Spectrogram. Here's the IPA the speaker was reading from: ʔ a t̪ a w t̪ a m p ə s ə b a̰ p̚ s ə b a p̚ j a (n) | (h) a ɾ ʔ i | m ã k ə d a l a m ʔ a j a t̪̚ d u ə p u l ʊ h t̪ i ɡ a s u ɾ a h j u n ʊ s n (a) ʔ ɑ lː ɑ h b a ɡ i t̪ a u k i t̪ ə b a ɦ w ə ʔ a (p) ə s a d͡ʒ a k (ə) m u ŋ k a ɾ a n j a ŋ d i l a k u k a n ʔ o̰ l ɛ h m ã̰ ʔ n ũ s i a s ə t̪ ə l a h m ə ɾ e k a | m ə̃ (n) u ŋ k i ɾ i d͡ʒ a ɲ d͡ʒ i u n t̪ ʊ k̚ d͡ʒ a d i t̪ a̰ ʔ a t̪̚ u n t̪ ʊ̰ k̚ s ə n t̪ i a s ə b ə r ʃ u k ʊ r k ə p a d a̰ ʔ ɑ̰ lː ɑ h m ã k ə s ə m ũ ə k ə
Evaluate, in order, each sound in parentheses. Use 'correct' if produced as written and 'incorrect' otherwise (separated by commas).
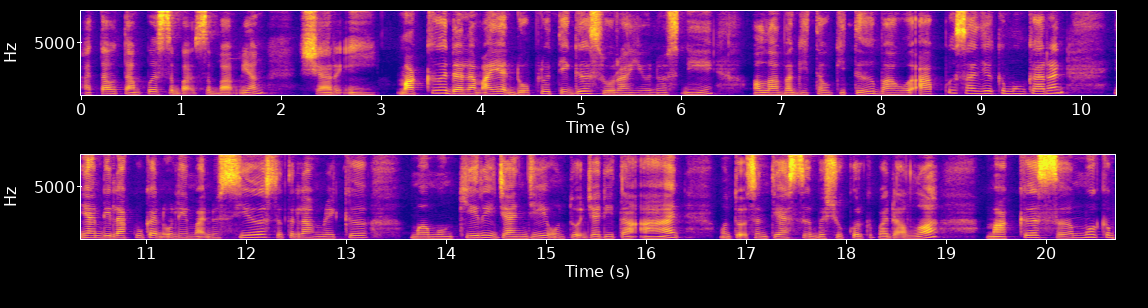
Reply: incorrect, incorrect, incorrect, correct, correct, incorrect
